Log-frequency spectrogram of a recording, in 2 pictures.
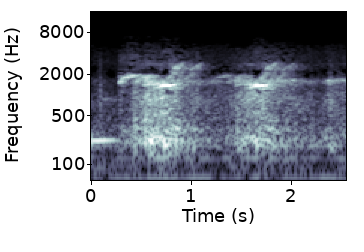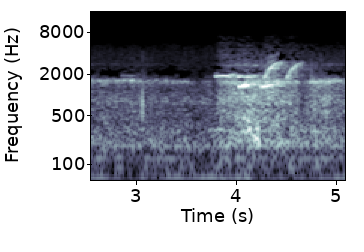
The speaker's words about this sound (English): While outside the window, a legion of whippoorwills cried loudly and rhythmically, endlessly.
